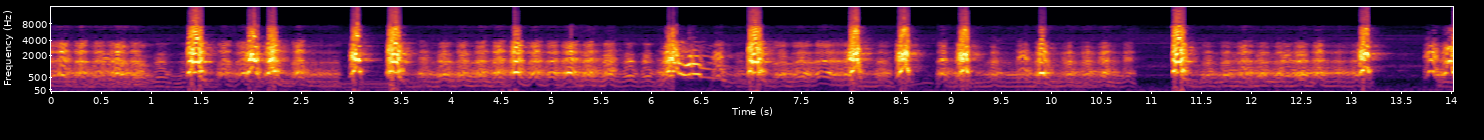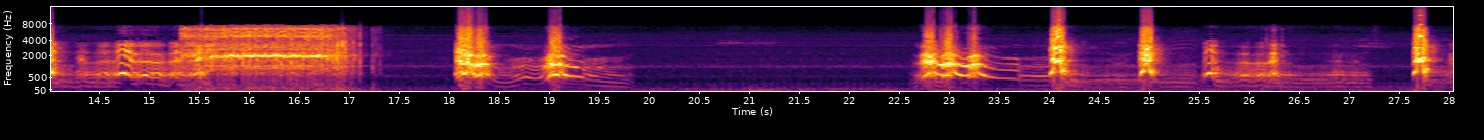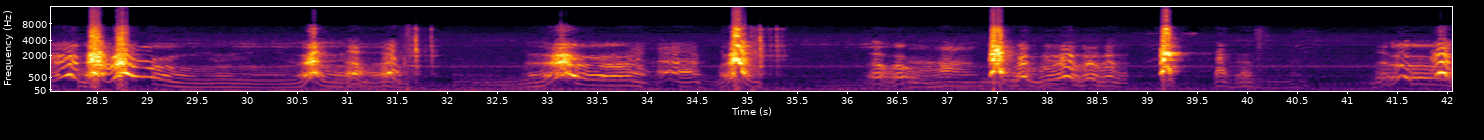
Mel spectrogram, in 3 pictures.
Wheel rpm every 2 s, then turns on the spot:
0, 0, 0, 0, 0, 0, 0, 90, 110, 0, 0, 0, 0, 0, 0, 0, 0, 0, 0, 0, 0.
none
